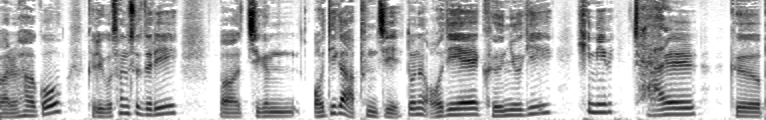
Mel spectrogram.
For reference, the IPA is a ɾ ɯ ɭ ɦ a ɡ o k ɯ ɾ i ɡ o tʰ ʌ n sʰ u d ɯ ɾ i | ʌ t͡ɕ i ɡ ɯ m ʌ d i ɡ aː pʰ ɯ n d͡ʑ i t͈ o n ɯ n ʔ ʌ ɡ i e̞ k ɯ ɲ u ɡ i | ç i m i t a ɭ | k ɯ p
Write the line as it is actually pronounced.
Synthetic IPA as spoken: a ɾ ɯ ɭ ɦ a ɡ o k ɯ ɾ i ɡ o sʰ ʌ n sʰ u d ɯ ɾ i | ʌ t͡ɕ i ɡ ɯ m ʌ d i ɡ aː pʰ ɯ n d͡ʑ i t͈ o n ɯ n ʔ ʌ d i e̞ k ɯ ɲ u ɡ i | ç i m i t͡ɕ a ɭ | k ɯ p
